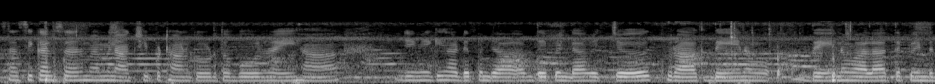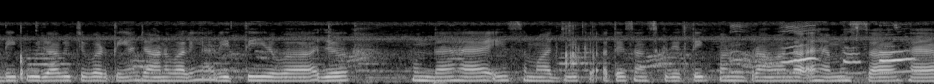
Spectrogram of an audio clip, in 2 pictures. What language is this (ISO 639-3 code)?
pan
